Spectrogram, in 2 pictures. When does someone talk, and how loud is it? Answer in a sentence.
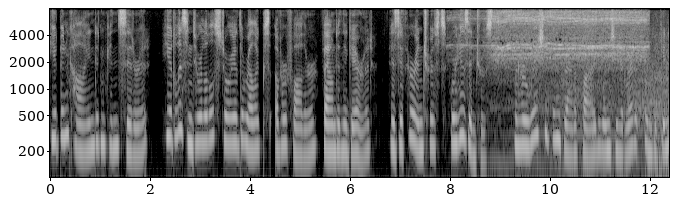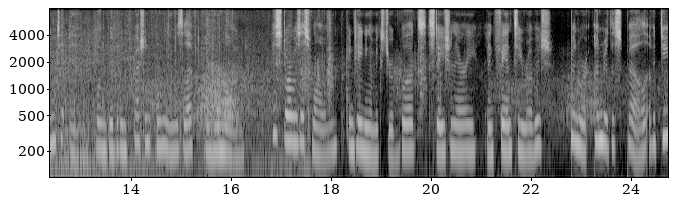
The talking can be heard from 0.0 to 24.7 s, at a steady volume.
